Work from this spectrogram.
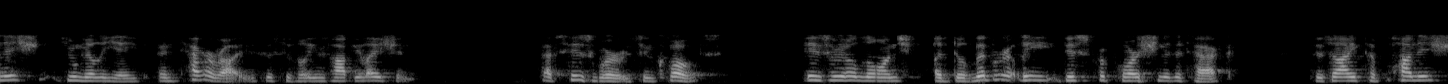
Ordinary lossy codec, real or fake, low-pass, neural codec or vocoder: AAC, 16 kbps; fake; 7.2 kHz; vocoder, 22.05 kHz, 80 mel bands, HiFi-GAN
